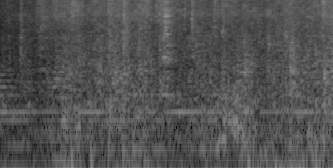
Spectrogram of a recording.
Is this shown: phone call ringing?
no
